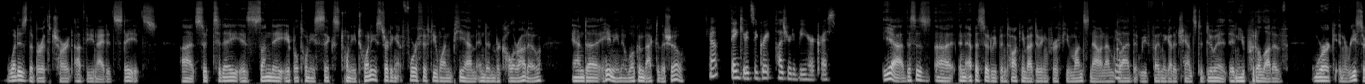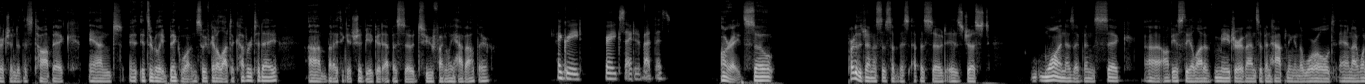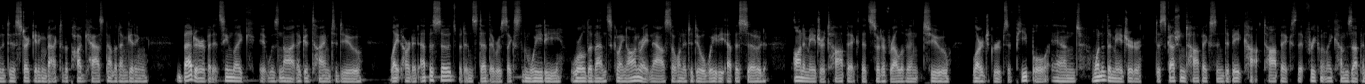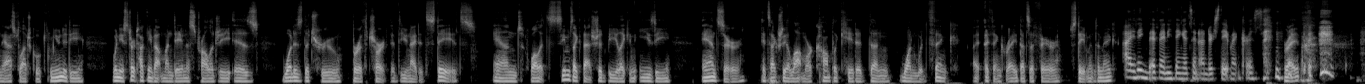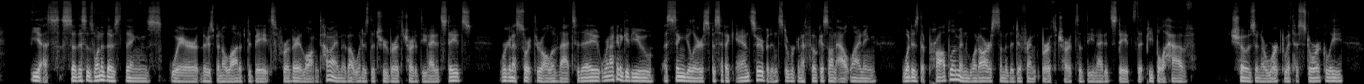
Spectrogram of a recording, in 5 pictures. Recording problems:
wrong speed and pitch; too fast and too high; 1.6 times normal speed

